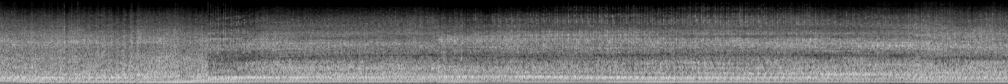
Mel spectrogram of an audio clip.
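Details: International Harvester 674 tractor engine after a new clutch, pressure plate and resurfaced flywheel were installed: catches and settles into a steady, even idle with no knocks or grinding; healthy after the work.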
